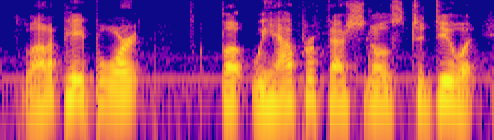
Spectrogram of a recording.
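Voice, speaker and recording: A man in his sixties with a slightly high-pitched voice hosts a promotional radio talk show. He speaks with emphasis, often restating a phrase to drive it home. His delivery is chatty and sales-minded. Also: fast talker. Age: 60s. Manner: emphatic, repeats phrases for effect.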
